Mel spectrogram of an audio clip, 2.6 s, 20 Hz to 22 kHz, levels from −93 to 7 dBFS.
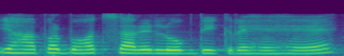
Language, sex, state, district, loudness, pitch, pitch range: Hindi, female, Tripura, West Tripura, -15 LUFS, 240 Hz, 225-250 Hz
